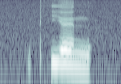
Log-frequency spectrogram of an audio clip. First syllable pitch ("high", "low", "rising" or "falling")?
falling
